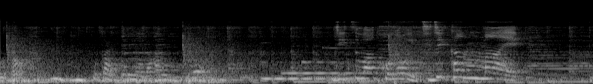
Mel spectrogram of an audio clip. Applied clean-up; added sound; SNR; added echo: none; Gunshot, gunfire; 17 dB; reverberation time 0.7 s.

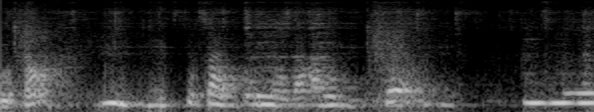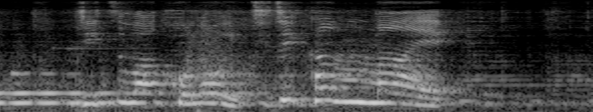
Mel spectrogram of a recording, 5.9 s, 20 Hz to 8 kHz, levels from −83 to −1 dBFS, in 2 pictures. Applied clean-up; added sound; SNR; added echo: neural separator model SepFormer DNS4.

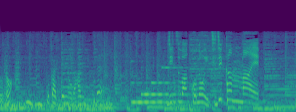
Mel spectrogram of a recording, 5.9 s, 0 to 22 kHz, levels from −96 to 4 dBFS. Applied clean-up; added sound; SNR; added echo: none; none; none; none.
